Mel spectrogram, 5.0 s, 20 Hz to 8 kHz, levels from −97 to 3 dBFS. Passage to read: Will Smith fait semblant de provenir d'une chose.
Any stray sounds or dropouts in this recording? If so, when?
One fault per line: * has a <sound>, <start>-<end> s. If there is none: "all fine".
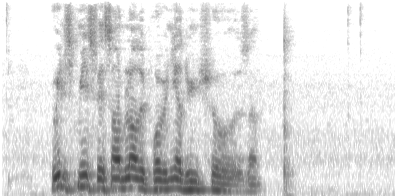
* has a thud, 3.5-3.7 s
